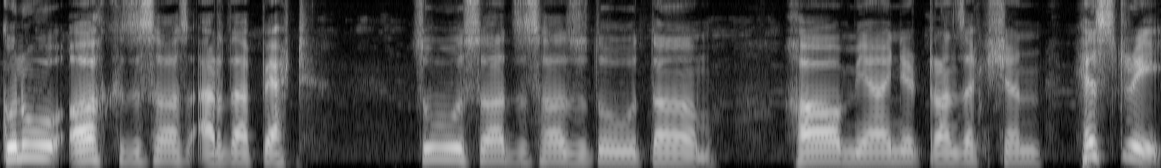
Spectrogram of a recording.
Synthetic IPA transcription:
kunwuʔɐkʰd͡zɨsaːsɐ̰ɾd̪aːpʲeʈʰ | t͡suusɐt̪zɨsaːzut̪out̪aːm | haːmʲjaːniʈɾanzɐkʃɐn | hisʈɾi

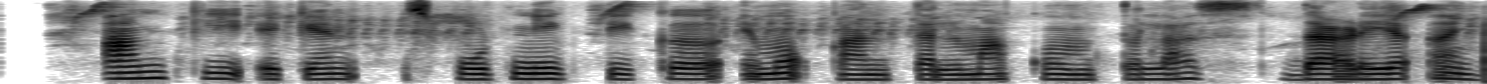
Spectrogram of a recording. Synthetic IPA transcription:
amkiʔɛkɛn | spuʈnik̚ʈikəɛmɔʔkant̪əlmakɔmt̪ɔlasd̪aɽɛjaʔəɲ

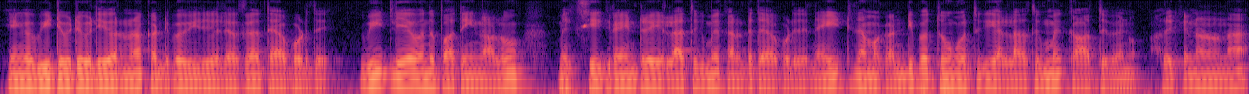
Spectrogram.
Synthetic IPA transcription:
ɛŋɡɐʋiːʈːɯʋɪʈːɯʋɛɭɪjɐʋɐɾɐnːaːkɐɳɖɪpːaːʋiːðɯʋɐlɐjɐlɣɐɭt̪eːʋɐpɐɽɯðɯ | ʋiːʈːlɐjeːʋɐnd̪ɯpaːɾt̪iːŋɡɐnaːlʊ̃ | mɪksiɡɾɐɪɳɖɾɯɛlːaːt̪ːɯkːɯmeːkɐɾɛk̚ʈːɯt̪eːʋɐpːɐɽɯðɯnɐɪʈːnɐmːɐkɐɳɖɪpːaːt̪uːŋɡɯɾɐðɯkːɯɛlːaːt̪ːɯkːɯmeːkaːt̪ːɯʋeːɳʊ̃ɐðɯkːɛnːɐnɯ̃nːaː

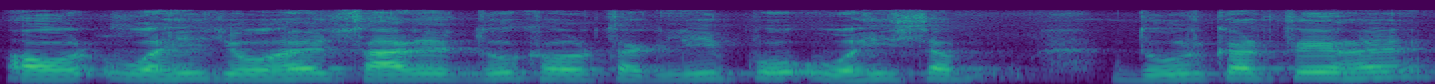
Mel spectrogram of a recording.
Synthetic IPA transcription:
ɔːɾʋəɦid͡ʒoːɦɛsaːɾed̪ʊkʰɔːɾt̪ɐkliːpʰkoʋɐɦisɐb̚ | d̪uːɾkəɾt̪eɦɛ̃

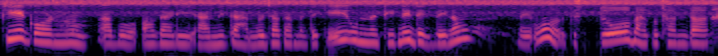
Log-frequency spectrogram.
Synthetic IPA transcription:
keɡʌrnuʌbʌʌɡaɽiɦamit̪ʌɦamrod͡zʌɡamat̪ʌkeiunːʌt̪inʌjd̪ek̚ʰd̪ʌjnʌw̃ | ɦʌjot̪est̪obʱakot͡sʰʌnt̪ʌ

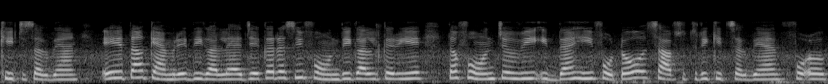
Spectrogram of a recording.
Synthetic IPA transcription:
kʰɪt͡ʃsəkd̪eːɦən | eːt̪ãːkɛːmɾeːd̪iːɡəlɦɛːd͡ʒeːkəɾəsĩːpʰoːnd̪iːɡəlkəɾieː | t̪ãːpʰoːnt͡ʃʋiːʔɪd̪ːãːɦiːpʰoːʈoːsaːpʰsʊt̪ʰɾiːkʰɪt͡ʃsəkd̪eːɦɛ̃ː

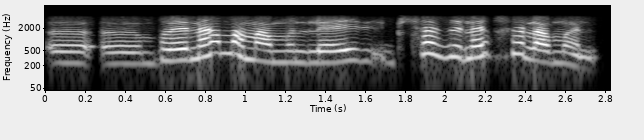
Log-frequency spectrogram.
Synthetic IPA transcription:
bʱɔlanamamamɯnlejbisazɯnajbisalamɯn

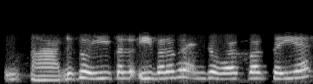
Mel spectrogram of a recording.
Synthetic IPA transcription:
ɦãːɗɪsoikɐloʔiːbɐɾabəɾɐ̃ɦɪ̃ɲd͡ʑoʋɐɾk̚bɐɾk̚sɐiaː

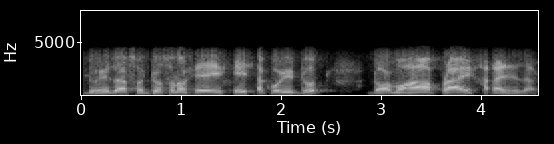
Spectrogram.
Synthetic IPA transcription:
duɦɛzaɹsɔjdʱɔsɔnɔtɛxejsakoɹitut̚ | dɔɹmɔɦapɹajxatajsɦɛza̰ɹ

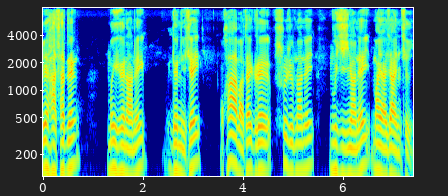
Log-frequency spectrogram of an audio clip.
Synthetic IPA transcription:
beɦasʰadɯŋ | mɯjɦɯnanɯj | dɯnisɯj | ɔkʰabatʰajɡɾɯsuzup̚nanɯj | mud͡ʒinanɯjmajazansɯj

